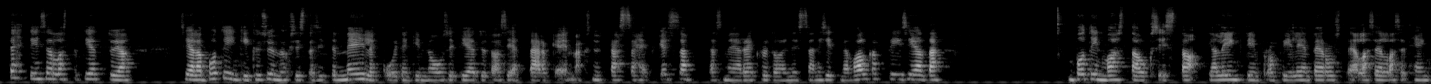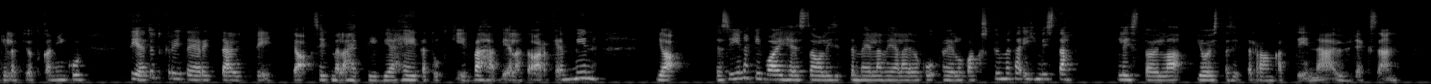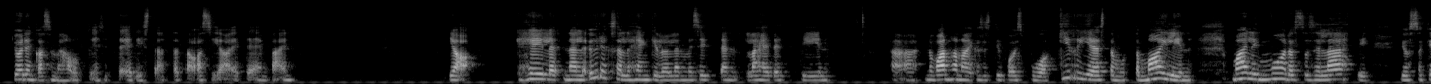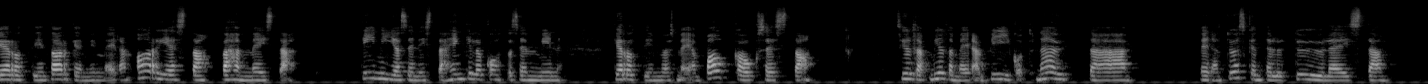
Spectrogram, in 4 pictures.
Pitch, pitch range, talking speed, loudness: 200 Hz, 185-220 Hz, 120 wpm, -31 LUFS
